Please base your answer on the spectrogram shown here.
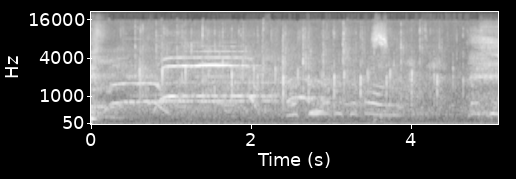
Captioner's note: audience applauding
